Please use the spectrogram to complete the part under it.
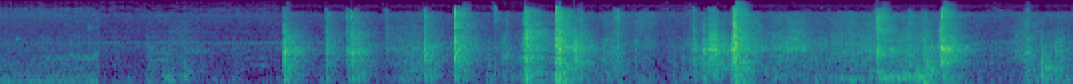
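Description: Cardboard and plastic packaging of a CM Storm Quick Fire XTi mechanical keyboard with Cherry MX Brown switches being opened, quiet close crinkling, tearing and sharp scraping snaps coming in irregular bursts.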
